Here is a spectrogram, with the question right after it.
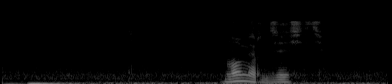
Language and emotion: Russian, neutral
